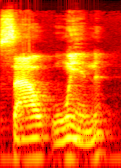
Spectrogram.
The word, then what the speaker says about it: Samhain: Samhain, as I said before, okay, pronounced Samhain, is a Gaelic festival marking the end of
